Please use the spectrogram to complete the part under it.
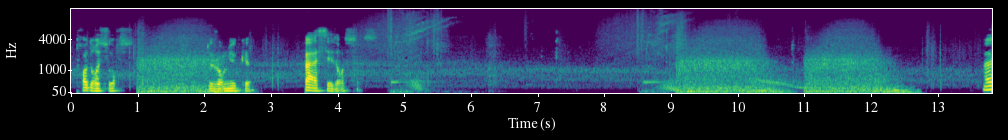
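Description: A jetpack hisses in short bursts.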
